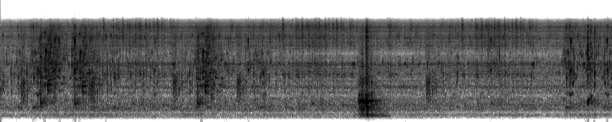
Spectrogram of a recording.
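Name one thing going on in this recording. Water splashes as fruit drops into a pot.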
